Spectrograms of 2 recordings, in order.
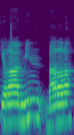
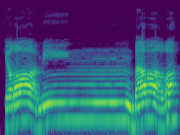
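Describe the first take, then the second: First: A plain n sound comes before the b. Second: A nasalized m sound comes before the b. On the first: The speaker calls it wrong. "किरा मिन नहीं होगा, ... ये सरासर गलत है" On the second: The speaker calls it right. "हमें मीम साकिन को पढ़ना होगा"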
